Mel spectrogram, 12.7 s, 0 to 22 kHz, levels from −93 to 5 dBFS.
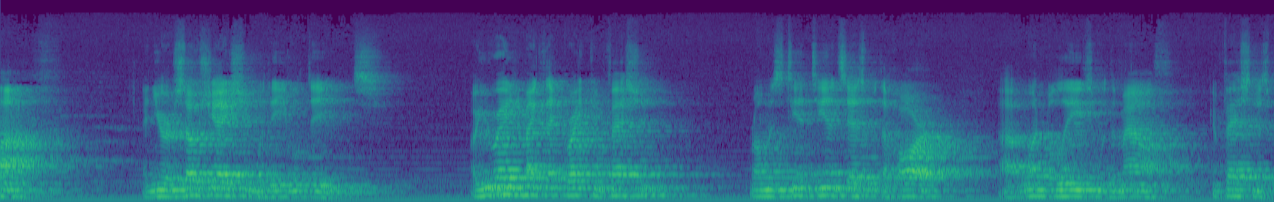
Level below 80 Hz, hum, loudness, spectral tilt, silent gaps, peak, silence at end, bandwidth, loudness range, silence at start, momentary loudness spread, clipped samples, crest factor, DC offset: -50 dBFS; none; -27 LUFS; -5 dB/octave; none; -8 dBFS; 0 s; 17 kHz; 2 LU; 0 s; 18 LU; under 0.1%; 20 dB; under 0.1%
